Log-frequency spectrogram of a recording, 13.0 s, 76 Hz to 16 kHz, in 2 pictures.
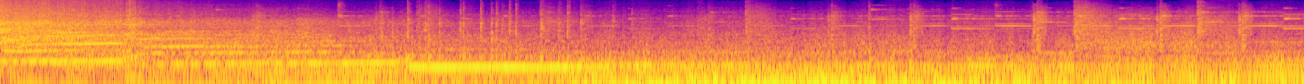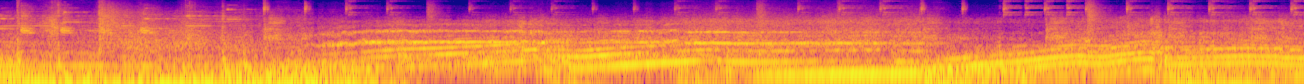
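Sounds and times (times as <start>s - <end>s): sports car engine revving: 0.0s - 3.8s, 8.3s - 13.0s
music with a steady beat: 0.1s - 13.0s.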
